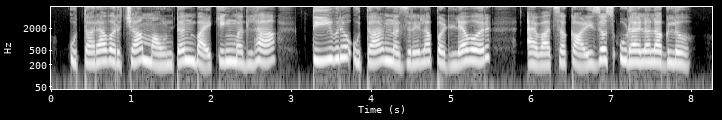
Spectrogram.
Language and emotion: Marathi, fearful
